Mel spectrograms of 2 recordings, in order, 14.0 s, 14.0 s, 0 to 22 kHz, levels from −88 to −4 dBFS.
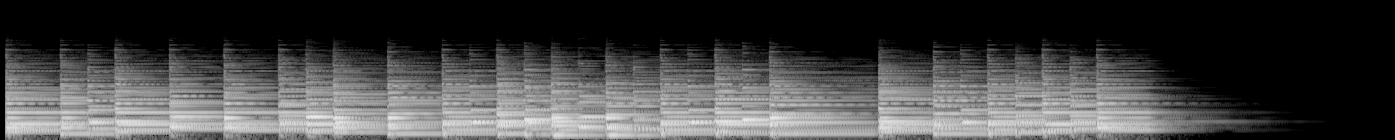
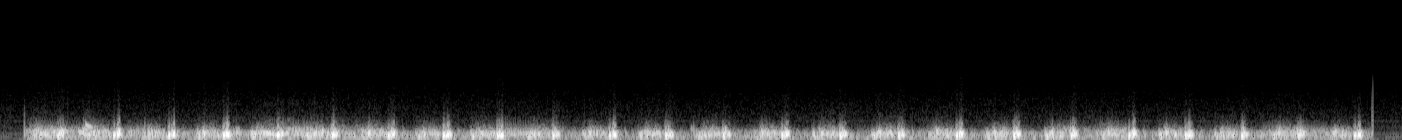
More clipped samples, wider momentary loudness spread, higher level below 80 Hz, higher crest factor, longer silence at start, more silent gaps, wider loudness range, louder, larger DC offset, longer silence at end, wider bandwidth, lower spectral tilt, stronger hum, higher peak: neither; second, 6 LU vs 9 LU; second, -52 dBFS vs -26 dBFS; about the same, 16 dB vs 18 dB; second, 0.05 s vs 0.25 s; neither; about the same, 4 LU vs 3 LU; about the same, -18 LUFS vs -20 LUFS; neither; first, 2.2 s vs 0.3 s; first, 6.2 kHz vs 0.6 kHz; second, -8.5 dB/octave vs -15 dB/octave; neither; about the same, -2 dBFS vs 0 dBFS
